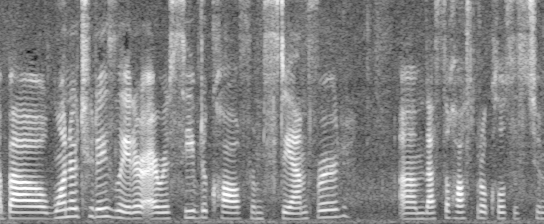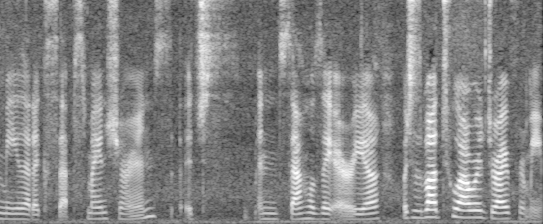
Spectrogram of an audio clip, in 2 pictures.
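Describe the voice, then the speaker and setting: At a moderate pace, a woman with fairly high pitch talks in an unremarkable speaking voice, her intonation fairly even but her loudness swinging widely. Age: 20s. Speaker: vlogger sharing personal cancer story. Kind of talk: personal testimony vlog. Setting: outdoors. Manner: casual, conversational.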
